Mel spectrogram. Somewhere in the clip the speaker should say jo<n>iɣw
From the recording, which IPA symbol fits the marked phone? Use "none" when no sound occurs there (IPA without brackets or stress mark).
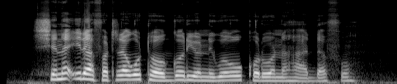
n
